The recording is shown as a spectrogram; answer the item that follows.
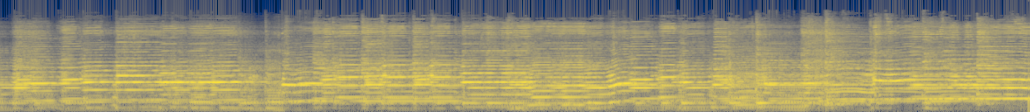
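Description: Blues harmonica taking an instrumental break with held, wailing notes and bent notes, the clearest bends about six seconds in and again near nine seconds. Under it a National steel resonator guitar keeps a downhome blues accompaniment.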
